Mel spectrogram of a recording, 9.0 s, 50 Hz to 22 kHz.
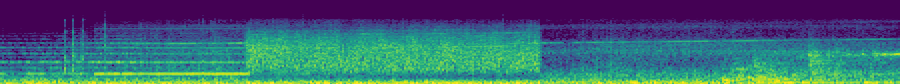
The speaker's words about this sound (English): Just four kilometers from touchdown, Flight 52 has been caught in violent wind shear. To save the plane, Captain Caviedes applies full throttle, burning up more of the plane's precious fuel.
